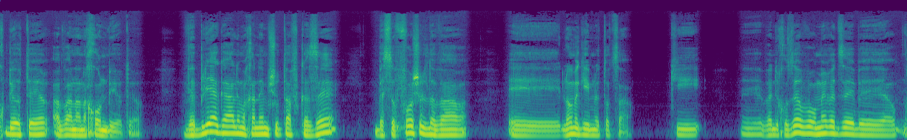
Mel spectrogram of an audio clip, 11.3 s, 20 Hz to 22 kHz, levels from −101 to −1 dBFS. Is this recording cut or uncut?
uncut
